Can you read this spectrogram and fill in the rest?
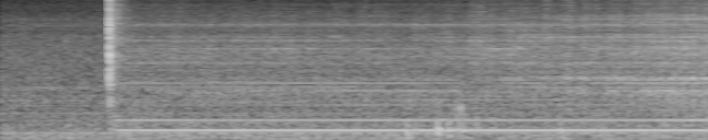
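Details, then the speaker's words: Sta-Rite Max-E-Glas II pool pump that stopped filtering: switch clicks, then steady low buzz as the motor hums but never spins up. "right so you go in you can hear there's a slight buzzing there might be another slight buzzing later today but nothing's happened"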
